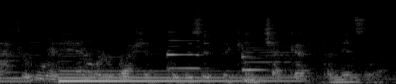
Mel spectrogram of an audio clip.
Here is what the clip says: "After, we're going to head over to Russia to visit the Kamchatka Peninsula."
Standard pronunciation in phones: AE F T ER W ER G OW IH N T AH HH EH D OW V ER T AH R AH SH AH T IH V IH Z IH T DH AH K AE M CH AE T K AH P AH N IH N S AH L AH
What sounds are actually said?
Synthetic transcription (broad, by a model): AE F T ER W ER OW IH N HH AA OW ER R AH SH AH T IH V IH Z IH T DH AH K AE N CH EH K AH P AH N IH N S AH L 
